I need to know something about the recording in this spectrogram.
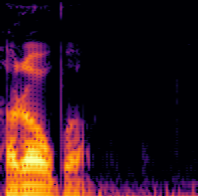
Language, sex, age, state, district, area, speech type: Manipuri, male, 30-45, Manipur, Thoubal, rural, read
